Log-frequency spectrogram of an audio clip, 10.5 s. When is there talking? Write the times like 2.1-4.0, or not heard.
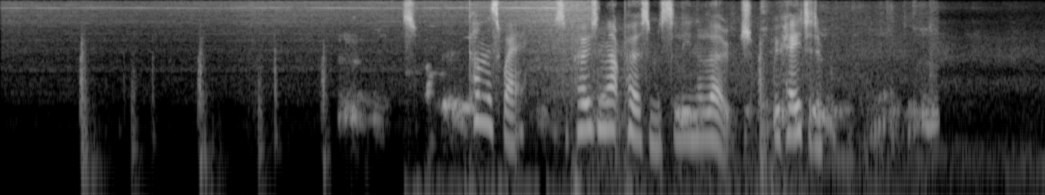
4.0-8.2.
